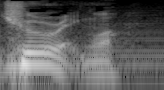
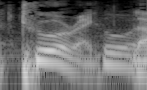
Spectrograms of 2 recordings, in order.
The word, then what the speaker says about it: Turing: 咁所以咧，其实呢啲系唔同嘅、即系其实系冇所谓嘅，即系英文嚟讲有唔同发音，所以我开头哇一额汗，我以为我几十年嚟读错添吓，即系 Alan Turing、其實佢係 Turing，兩個讀法都啱咁樣。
